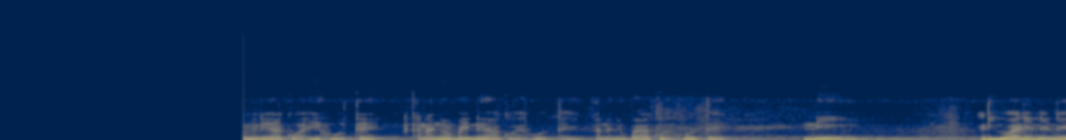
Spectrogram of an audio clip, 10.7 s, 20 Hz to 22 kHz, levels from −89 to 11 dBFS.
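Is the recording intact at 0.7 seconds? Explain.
No. At 0.7 seconds the speech sits inside an audio dropout to silence that is already under way when the clip begins and runs until about 2.43 s. The input was likely lost, through a disconnection, a link failure or a mute, while recording carried on writing silence. What sets it apart from a natural pause or noise gating is that the gap is silent with no room tone, and the speech enters abruptly once the signal returns.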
